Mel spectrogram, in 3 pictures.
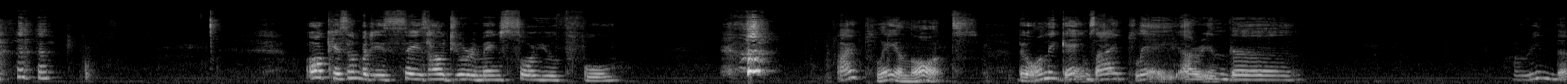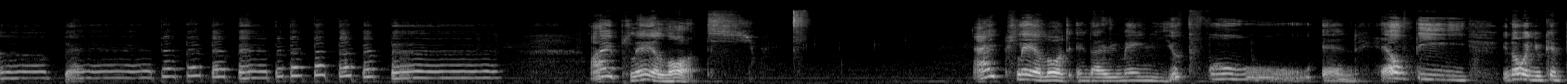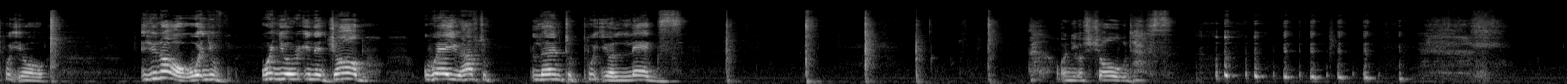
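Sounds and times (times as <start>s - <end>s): breath: 2.3s - 3.0s, 20.8s - 21.5s, 45.6s - 46.5s
person speaking: 7.2s - 13.1s, 15.1s - 20.7s, 21.6s - 23.8s, 25.4s - 32.0s, 32.7s - 38.8s, 39.4s - 46.4s
woman humming: 15.2s - 20.8s.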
